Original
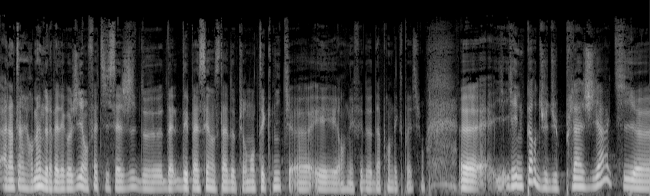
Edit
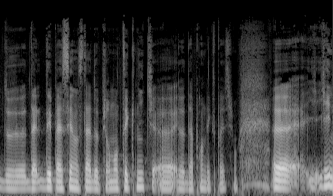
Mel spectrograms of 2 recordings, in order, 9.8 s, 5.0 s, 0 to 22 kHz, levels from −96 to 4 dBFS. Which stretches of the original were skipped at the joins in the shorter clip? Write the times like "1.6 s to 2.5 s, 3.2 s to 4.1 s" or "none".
4.7 s to 5.5 s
